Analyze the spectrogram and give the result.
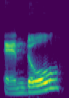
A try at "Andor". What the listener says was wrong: Andor. Endor is an E, Andor is an A.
